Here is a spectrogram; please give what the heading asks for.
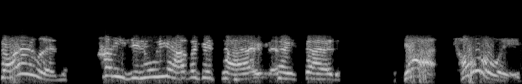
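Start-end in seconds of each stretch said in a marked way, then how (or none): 0.0-2.6 slight put-on country twang. Retelling what a man said reopening her car door, imitating a little twang. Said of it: "He had a little twang".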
